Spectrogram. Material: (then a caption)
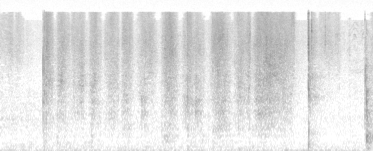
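Wax. Fingertips rub and swirl the brown shoe wax in a small, round, open metal tin held in the palm, making soft, rhythmic swishing strokes over a quiet low rumble. Near the end, two sharp, bright ticks stand out against the rubbing.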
